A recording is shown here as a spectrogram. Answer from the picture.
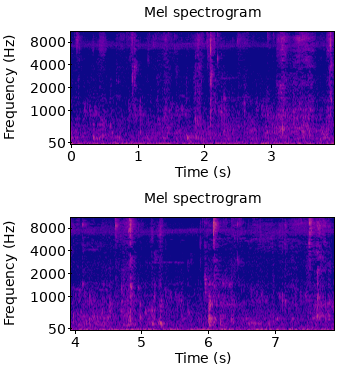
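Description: Faint, close-up wet chewing and lip-smacking of people eating pork curry and rice by hand, with a few sharp smacks and clicks scattered through.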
